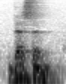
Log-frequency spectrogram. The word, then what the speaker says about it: beśem: Beśem. Beśem. That's how you And the pronounce it. form just below that, beśem.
